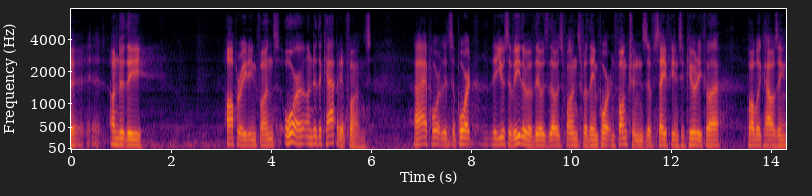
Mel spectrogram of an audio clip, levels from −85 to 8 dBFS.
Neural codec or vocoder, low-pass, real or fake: codec, 16 kHz in and 24 kHz out, 0.9 kbps, LongCat-Audio-Codec, four codebook decoder; 7.2 kHz; fake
